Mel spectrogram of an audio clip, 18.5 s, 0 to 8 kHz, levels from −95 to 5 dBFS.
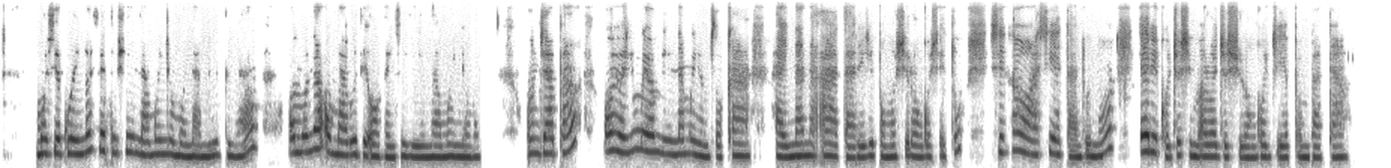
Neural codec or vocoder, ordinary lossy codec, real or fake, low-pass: none; Opus, 32 kbps; real; 7.2 kHz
